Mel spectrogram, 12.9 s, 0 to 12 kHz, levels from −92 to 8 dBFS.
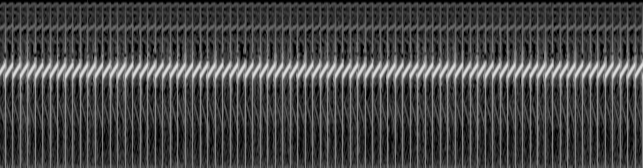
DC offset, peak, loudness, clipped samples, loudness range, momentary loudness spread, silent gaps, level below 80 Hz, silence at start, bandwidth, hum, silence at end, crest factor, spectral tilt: under 0.1%; 0 dBFS; -3 LUFS; under 0.1%; 0 LU; 0 LU; none; -56 dBFS; 0 s; 11.5 kHz; none; 0 s; 6 dB; 2 dB/octave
